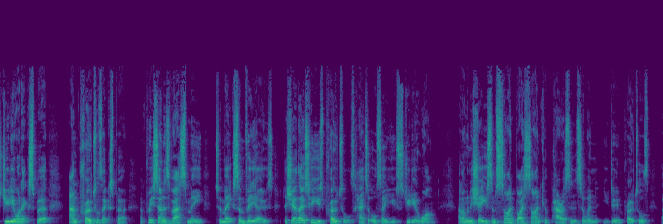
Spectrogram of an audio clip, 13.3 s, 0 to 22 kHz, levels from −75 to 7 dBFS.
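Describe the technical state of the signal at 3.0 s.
At 3.0 s the signal is intact, with no audible fault at that moment.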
